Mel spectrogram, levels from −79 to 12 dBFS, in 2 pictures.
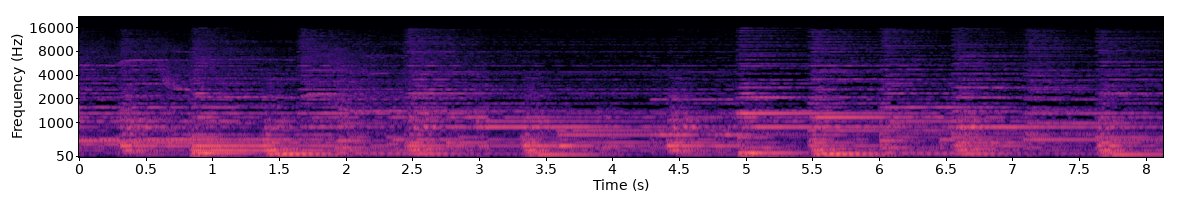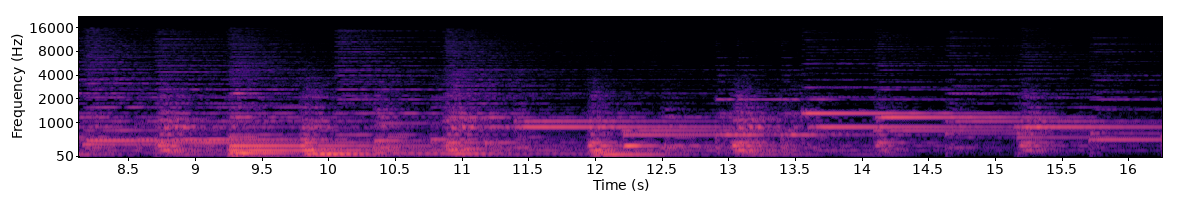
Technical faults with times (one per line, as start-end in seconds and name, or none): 3.06 compressed frames skipped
